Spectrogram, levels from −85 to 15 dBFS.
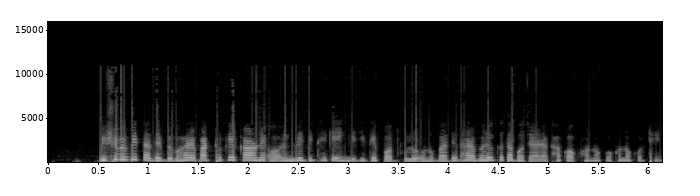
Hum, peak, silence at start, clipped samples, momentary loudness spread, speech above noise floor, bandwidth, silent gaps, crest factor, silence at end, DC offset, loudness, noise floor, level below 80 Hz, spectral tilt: none; -8 dBFS; 0.5 s; under 0.1%; 8 LU; 19 dB; 11.5 kHz; none; 18 dB; 0 s; under 0.1%; -26 LUFS; -44 dBFS; -52 dBFS; -7 dB/octave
